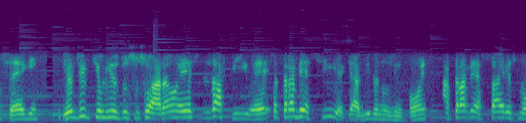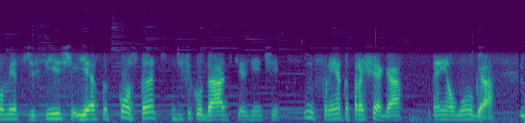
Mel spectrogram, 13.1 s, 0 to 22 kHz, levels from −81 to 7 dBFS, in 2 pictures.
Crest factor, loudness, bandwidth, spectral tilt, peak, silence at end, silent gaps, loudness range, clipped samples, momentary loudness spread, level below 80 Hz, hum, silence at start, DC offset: 18 dB; -18 LUFS; 6.6 kHz; -7 dB/octave; 0 dBFS; 0 s; none; 4 LU; under 0.1%; 14 LU; -62 dBFS; none; 0 s; under 0.1%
